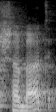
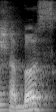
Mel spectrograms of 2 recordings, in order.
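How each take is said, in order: First: The word ends with a T sound. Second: The word ends with an S sound. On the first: This is the modern Hebrew pronunciation. "on dit bien Shabbat" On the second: "et pas Shabbos comme en ashkénaze"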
